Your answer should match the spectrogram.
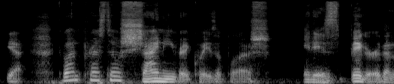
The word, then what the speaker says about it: Rayquaza: But it is the Pokemon Center Rayquaza plush, or I'm sorry, Rayquaza, because they did confirm recently that it is pronounced Rayquaza.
